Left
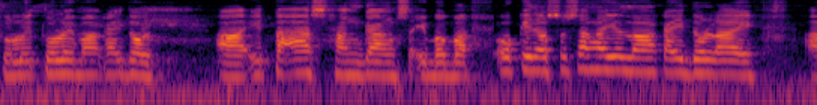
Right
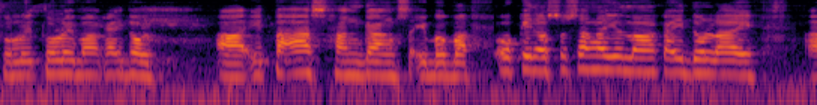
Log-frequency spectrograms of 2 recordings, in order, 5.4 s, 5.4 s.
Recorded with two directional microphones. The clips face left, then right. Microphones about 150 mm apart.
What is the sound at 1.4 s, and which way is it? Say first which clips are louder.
Speech: right 3 dB; 55° right (ahead or behind).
